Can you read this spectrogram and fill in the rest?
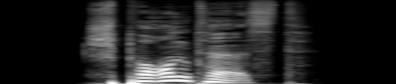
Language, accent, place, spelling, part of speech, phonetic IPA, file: German, Germany, Berlin, sporntest an, verb, [ˌʃpɔʁntəst ˈan], De-sporntest an.ogg
- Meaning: inflection of anspornen: 1. second-person singular preterite 2. second-person singular subjunctive II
